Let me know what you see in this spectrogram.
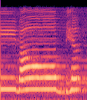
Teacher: ವ ದೀರ್ಘ ಬಂದು ಅದರ ಮೇಲೆ ಆಘಾತ ಬರಬೇಕು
